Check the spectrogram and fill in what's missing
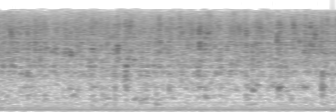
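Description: Overflow water from a backyard aquaponics pond system with buried trout tanks runs through PVC pipe, trickling and splashing steadily up close with a constant low hum beneath.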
